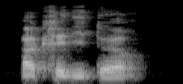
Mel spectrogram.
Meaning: accrediting
- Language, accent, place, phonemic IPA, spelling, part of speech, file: French, France, Lyon, /a.kʁe.di.tœʁ/, accréditeur, adjective, LL-Q150 (fra)-accréditeur.wav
